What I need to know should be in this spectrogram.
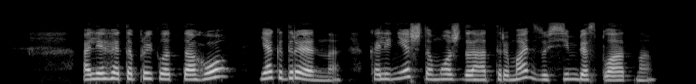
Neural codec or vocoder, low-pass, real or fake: none; 7.2 kHz; real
